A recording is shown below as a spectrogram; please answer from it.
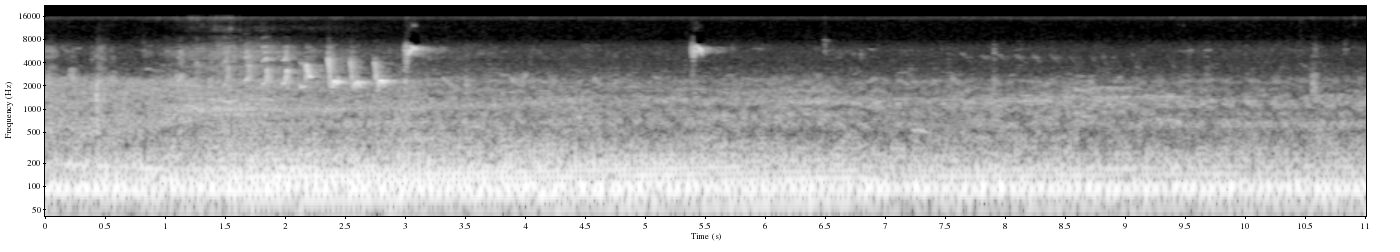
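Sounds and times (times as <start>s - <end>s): small birds chirping: 0.0s - 8.5s.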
